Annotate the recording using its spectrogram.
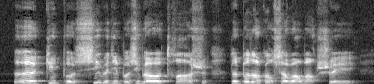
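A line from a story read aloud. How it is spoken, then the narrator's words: Angry exclamation. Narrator (French): s'écria-t-elle avec colère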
